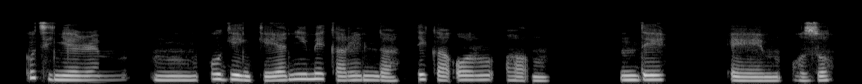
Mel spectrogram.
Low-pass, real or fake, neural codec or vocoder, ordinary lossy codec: 7.2 kHz; real; none; none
